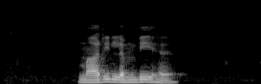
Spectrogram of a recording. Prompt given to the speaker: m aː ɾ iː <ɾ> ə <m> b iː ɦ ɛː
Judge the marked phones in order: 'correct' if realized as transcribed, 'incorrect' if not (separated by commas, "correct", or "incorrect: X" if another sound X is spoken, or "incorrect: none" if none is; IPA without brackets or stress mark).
incorrect: l, correct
